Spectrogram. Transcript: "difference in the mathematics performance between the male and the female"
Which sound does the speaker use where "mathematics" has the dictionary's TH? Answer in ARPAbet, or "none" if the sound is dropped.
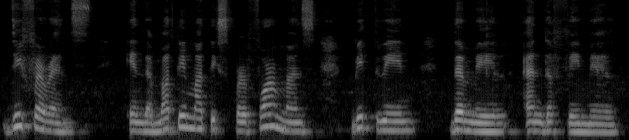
T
